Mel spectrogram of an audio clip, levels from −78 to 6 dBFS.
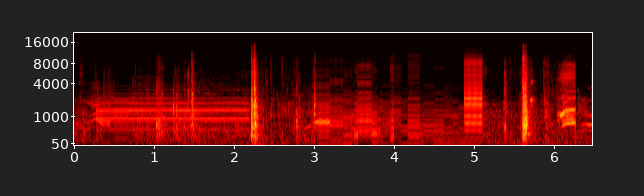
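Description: The audio turns into robotic sound from repeated short buffers at 0.36–0.68 s and 3.05–5.16 s, a rigid, metallic 66.7 Hz buzz, likely from a roughly 15 ms slice looping while essentially all new audio is skipped. A spectrogram would show evenly spaced harmonic lines, and the waveform identical 15 ms cycles.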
